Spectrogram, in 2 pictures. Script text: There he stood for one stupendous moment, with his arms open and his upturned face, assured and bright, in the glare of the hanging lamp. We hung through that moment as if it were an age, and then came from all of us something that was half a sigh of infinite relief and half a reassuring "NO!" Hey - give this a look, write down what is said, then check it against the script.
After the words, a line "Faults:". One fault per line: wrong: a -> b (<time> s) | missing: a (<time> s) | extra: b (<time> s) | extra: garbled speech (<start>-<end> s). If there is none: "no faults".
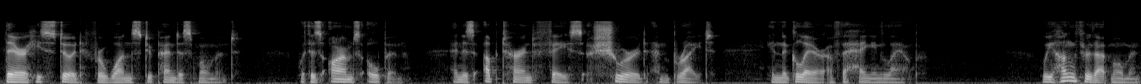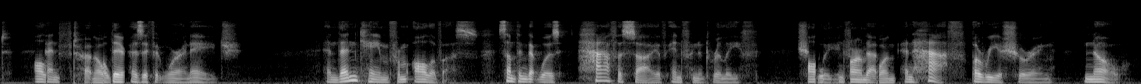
There he stood for one stupendous moment, with his arms open and his upturned face, assured and bright, in the glare of the hanging lamp. We hung through that moment [garbled] as if it were an age, and then came from all of us something that was half a sigh of infinite relief [garbled] and half a reassuring "NO!"
Faults:
extra: garbled speech (11.8-12.7 s)
extra: garbled speech (19.4-20.4 s)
